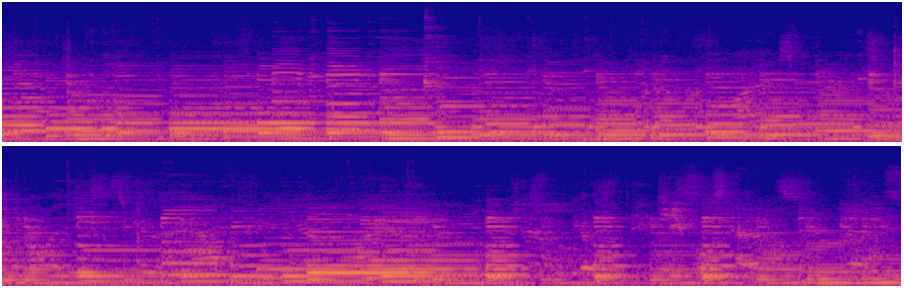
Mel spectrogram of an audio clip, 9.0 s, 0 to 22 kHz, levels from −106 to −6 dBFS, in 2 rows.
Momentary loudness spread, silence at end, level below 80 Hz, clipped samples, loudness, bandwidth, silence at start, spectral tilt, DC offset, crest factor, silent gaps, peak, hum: 8 LU; 0 s; -64 dBFS; under 0.1%; -45 LUFS; 10 kHz; 0 s; -8.5 dB/octave; under 0.1%; 16 dB; none; -28 dBFS; none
